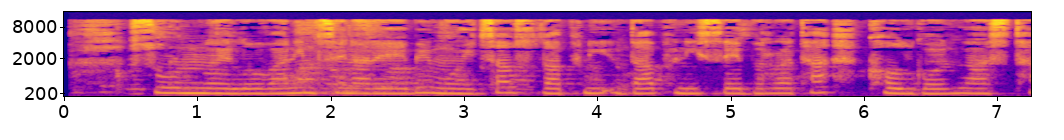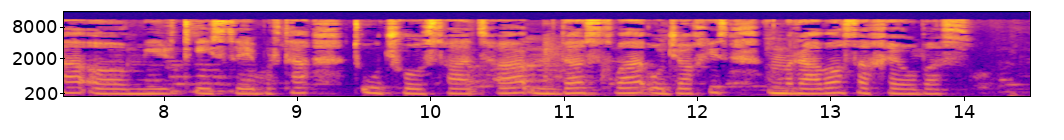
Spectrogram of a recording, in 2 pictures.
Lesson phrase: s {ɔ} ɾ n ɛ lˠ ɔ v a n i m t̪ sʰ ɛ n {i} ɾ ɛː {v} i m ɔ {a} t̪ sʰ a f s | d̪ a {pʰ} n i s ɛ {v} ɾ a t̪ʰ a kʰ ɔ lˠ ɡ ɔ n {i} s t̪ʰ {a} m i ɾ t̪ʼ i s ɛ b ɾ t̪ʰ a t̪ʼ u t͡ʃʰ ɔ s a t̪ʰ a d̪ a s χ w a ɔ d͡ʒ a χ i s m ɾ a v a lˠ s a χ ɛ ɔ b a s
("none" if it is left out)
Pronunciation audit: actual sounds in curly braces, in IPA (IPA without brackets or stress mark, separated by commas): u, a, b, i, pʰ, b, a, a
